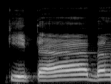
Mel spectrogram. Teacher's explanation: काफ ज़ेर की, ता खड़ी ज़बर ता, बा अलिफ दो ज़बर बं, किताबं, खड़ी ज़बर को एक अलिफ के बराबर पढ़ना है, तनवीन के ऊपर गुन्ना करना है नाक में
